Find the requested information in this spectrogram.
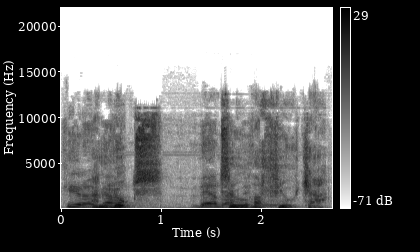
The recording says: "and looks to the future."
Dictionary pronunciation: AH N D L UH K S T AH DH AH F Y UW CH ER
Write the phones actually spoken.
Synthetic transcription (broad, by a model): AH N L UH K S T AH DH AH F Y UW CH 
